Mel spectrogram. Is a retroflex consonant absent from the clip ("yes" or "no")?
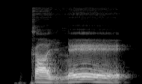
yes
